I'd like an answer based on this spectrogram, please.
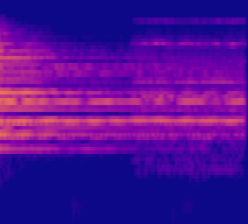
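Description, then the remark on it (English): A telephone bell on a private-number line rings loud, a sustained metallic tone that holds steady for the whole moment with no voices over it. “When I got the bell, I thought fast.”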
